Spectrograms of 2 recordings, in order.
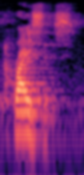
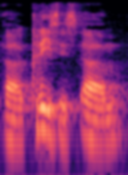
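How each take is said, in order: First: The word is said with an English pronunciation. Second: The word is said with a Greek pronunciation. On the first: "if you read it in English, you would pronounce it crisis" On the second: "that's the word for judgment, krisis"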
